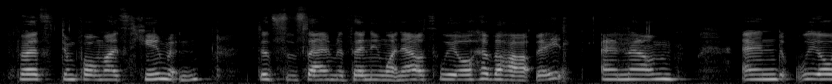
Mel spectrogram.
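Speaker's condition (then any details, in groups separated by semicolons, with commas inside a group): Cerebral palsy; ataxic, lack of oxygen at birth, arms and legs affected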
